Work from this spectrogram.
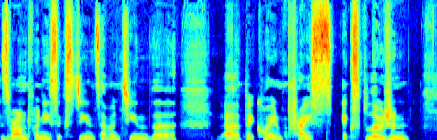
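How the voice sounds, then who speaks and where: A woman with a British accent at a fairly quick pace, in a dry, close recording with no echo. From UK, moved from China at age four. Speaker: journalist. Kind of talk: interview.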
